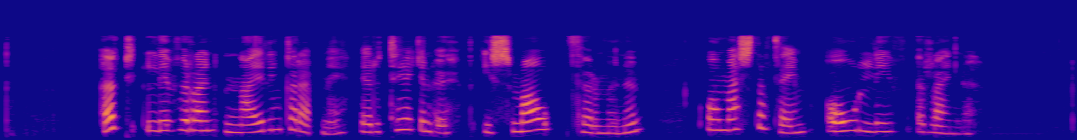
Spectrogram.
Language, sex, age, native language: Icelandic, female, 30-39, Icelandic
